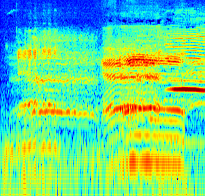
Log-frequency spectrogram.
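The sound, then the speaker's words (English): Lambs bleat in a few long, wavering calls with a nasal, quavering pitch, the later stretch louder and fuller with overlapping voices. “Oh no, lambs!”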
